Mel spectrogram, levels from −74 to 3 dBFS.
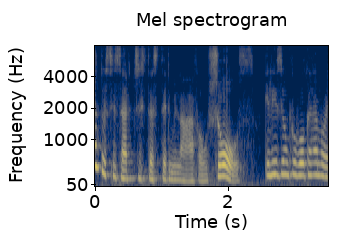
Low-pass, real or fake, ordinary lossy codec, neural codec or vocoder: none; fake; none; codec, 16 kHz, 4.8 kbps, FACodec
